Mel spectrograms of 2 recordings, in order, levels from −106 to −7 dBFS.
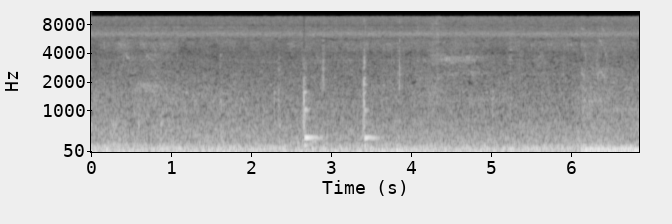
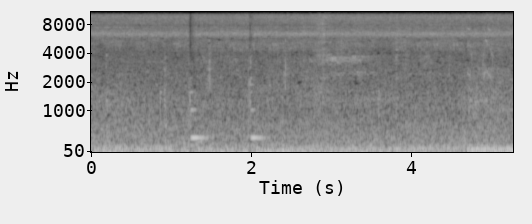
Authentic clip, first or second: second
